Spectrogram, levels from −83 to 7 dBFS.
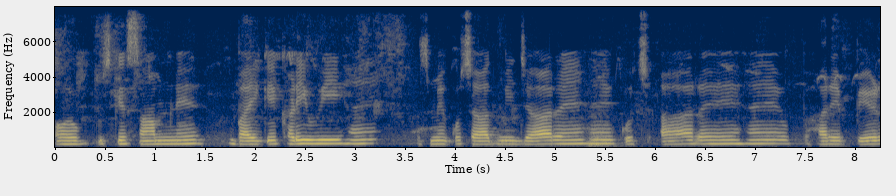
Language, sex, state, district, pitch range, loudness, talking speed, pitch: Hindi, female, Uttar Pradesh, Hamirpur, 185-210 Hz, -16 LUFS, 145 wpm, 195 Hz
